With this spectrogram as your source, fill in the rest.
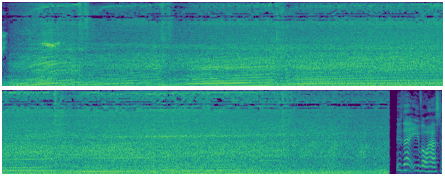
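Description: A Mitsubishi Evo accelerates hard in a roll race against a Mustang, its engine revving loud and close in rapid rising sweeps with frequent quick gear shifts, ending in an abrupt cutoff.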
